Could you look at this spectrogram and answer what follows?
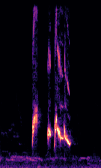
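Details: Red-whiskered bulbul giving a single brief, loud phrase of sharp whistled notes ending in a falling slur, over a steady low hum.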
